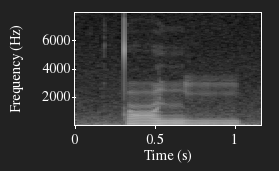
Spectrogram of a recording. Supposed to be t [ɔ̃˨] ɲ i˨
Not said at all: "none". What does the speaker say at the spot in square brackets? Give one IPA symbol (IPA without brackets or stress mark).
ɔ̃˨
